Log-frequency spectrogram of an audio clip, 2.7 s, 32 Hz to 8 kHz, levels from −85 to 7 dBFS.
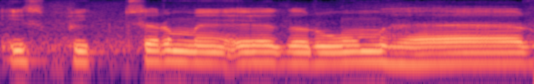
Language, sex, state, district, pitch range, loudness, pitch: Hindi, male, Haryana, Rohtak, 125-135 Hz, -12 LUFS, 130 Hz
